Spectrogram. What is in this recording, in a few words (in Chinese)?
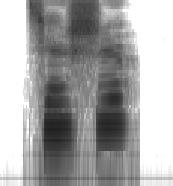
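"监视", Chinese; HSK6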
